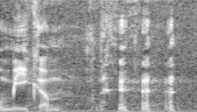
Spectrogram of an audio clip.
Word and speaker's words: Meacham: And now I obviously know I said his name wrong, so we'll go Meacham.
